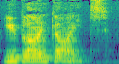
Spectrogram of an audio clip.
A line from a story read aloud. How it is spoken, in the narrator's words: Jesus said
